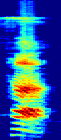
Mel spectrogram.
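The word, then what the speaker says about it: ث: মাশাআল্লাহ, ওকে, আমরা সা, এর উচ্চারণটা হচ্ছে দুই দাঁতের আগার সাথে জিহ্বা একটু বের হয়ে আসবে।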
